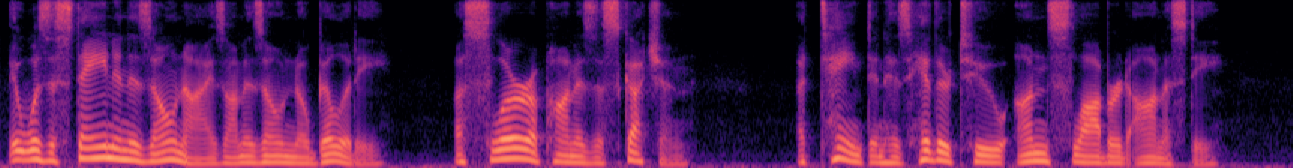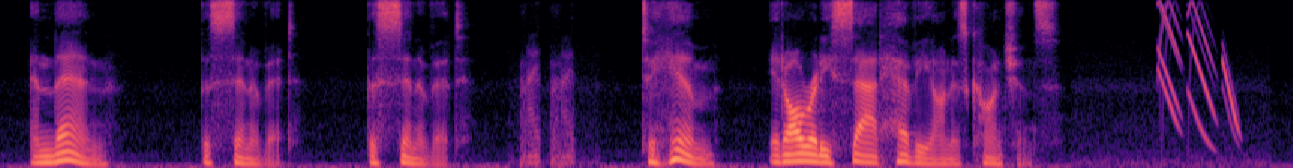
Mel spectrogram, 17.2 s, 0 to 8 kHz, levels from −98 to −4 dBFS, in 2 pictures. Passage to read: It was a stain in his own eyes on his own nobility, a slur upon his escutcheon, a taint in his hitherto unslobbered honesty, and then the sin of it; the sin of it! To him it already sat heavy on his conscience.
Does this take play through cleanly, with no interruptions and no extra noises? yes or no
no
